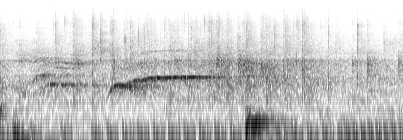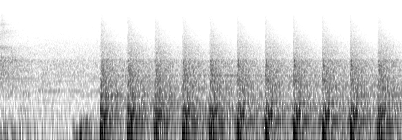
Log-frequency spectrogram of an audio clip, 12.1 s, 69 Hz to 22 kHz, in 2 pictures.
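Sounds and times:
fast kick drum pattern: 0:00.0 - 0:06.0
loud drum hits: 0:02.6 - 0:05.8, 0:07.2 - 0:12.0.

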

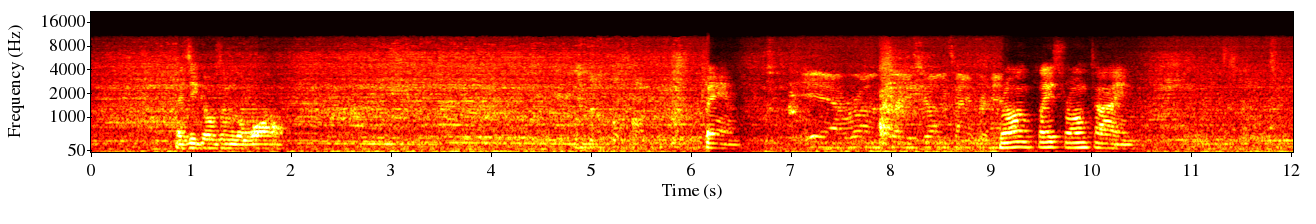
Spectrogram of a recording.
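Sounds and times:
race car engine drone: 0:00.0 - 0:12.0.

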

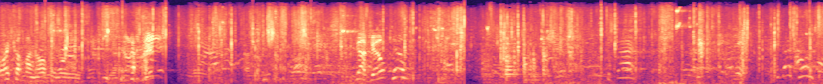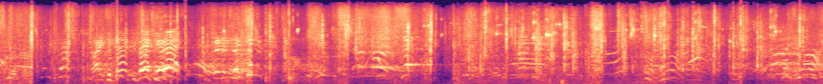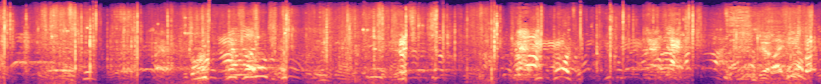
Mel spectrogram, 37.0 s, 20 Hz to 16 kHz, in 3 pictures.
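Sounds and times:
hockey sticks clacking on ball: 0:00.0 - 0:37.0
players calling and chattering: 0:00.0 - 0:37.0.

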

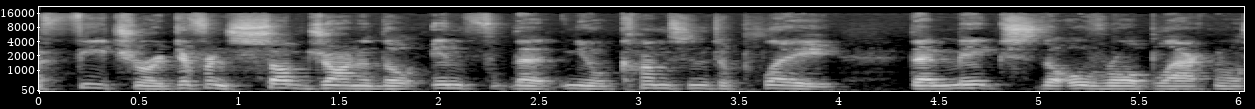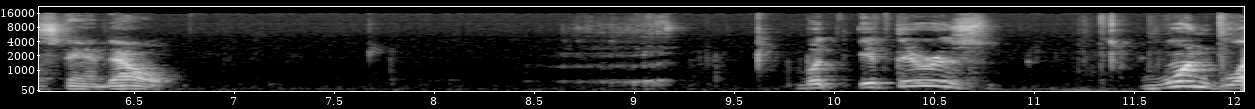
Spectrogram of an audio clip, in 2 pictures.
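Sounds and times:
person speaking: 0:00.0 - 0:06.8, 0:09.6 - 0:12.0
person drinking from mug: 0:08.5 - 0:09.4
throaty sound: 0:08.5 - 0:09.4.

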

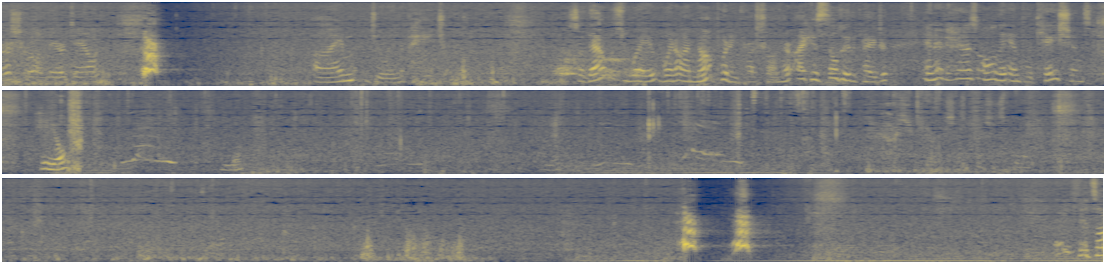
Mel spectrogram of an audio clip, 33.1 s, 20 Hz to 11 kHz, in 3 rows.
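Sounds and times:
dog barking: 0:01.4 - 0:01.8, 0:05.5 - 0:06.3, 0:28.8 - 0:29.7.

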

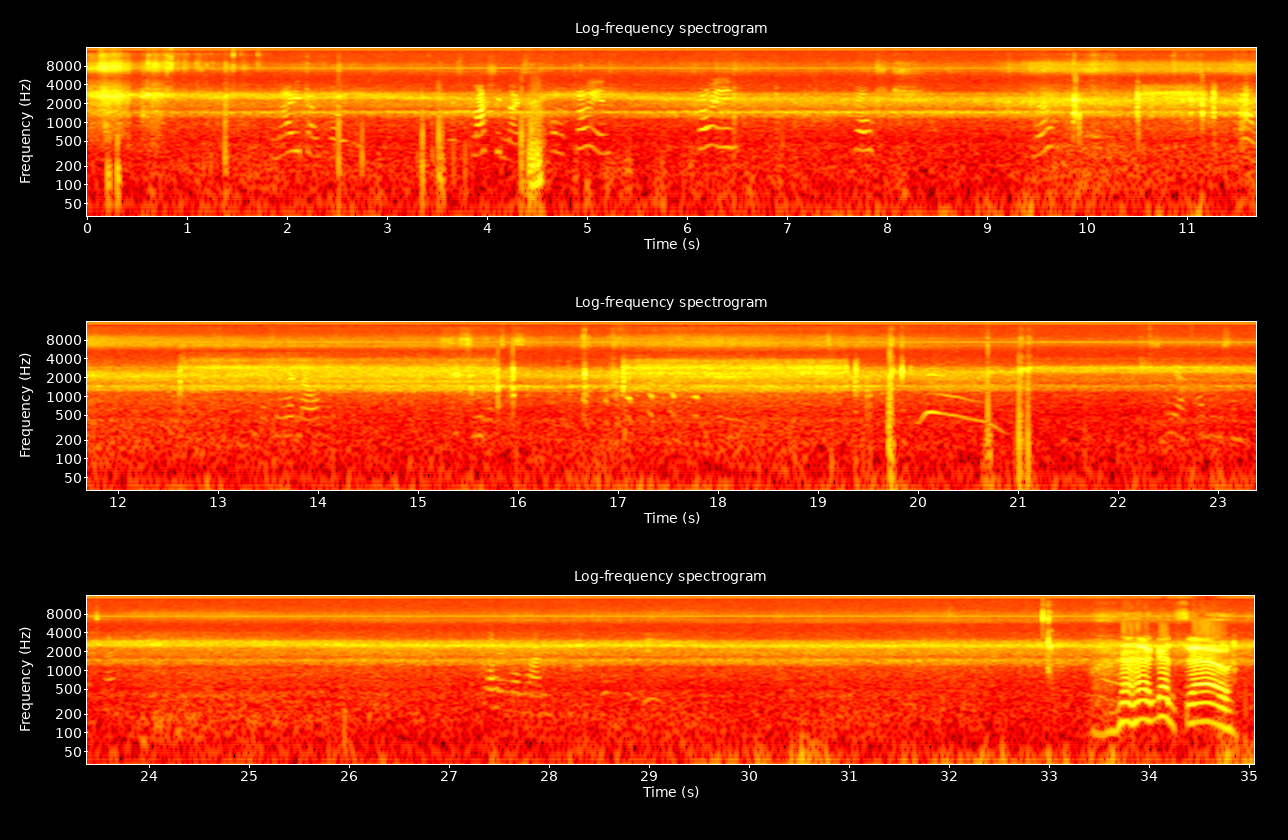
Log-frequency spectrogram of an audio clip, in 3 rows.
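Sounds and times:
sea water washing on rocks: 0:00.0 - 0:35.0
faint voice-like calls: 0:09.2 - 0:21.4, 0:33.3 - 0:34.9.

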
